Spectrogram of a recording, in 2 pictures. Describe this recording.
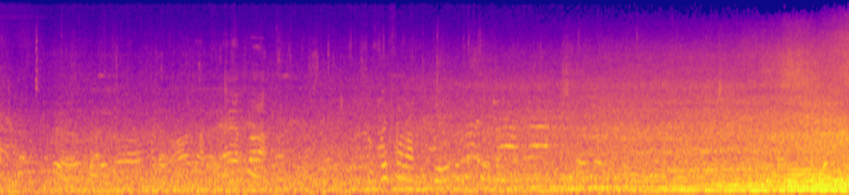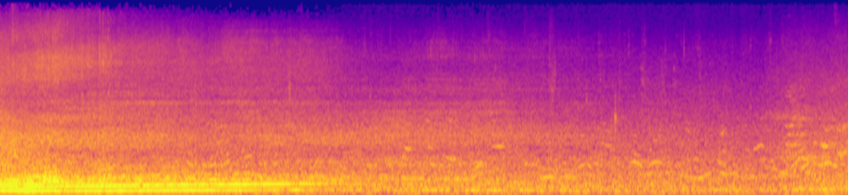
Panorama sonoro: trechos de vendedores informais pregoando diferentes produtos no Calçadão de Londrina. Um, em especial, estralava um cinto para chamar atenção dos pedestres. Sound panorama: excerpts from informal vendors preaching different products on the Londrina boardwalk. One, in particular, would buckle up a belt to draw the attention of pedestrians.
